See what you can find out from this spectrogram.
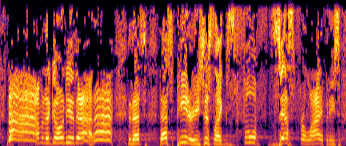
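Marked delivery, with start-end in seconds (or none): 0.1-1.7 flighty brush-off. Retold or imitated. Erratic person abandoning a plan, with a carefree shout. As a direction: toss it off like someone dropping one passion for the next. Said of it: "you're like".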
